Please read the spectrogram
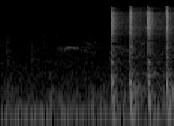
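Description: Quiet outdoor air with a faint short bird chirp about a second in, then, near the end, an electronic organ's built-in drum rhythm starts with a few sharp hits, about four a second, leading into the music.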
